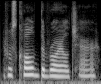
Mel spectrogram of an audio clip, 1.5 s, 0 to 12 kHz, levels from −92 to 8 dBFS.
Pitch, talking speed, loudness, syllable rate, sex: 230 Hz, 240 wpm, -15 LUFS, 5.0 syllables/s, female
